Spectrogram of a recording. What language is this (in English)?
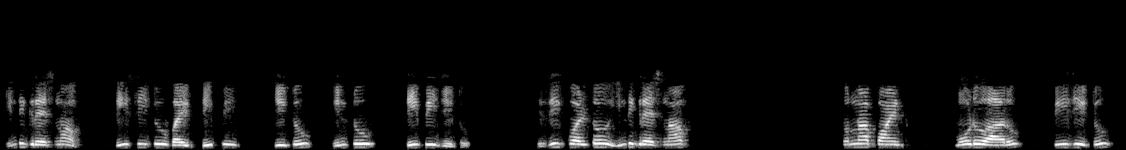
Telugu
